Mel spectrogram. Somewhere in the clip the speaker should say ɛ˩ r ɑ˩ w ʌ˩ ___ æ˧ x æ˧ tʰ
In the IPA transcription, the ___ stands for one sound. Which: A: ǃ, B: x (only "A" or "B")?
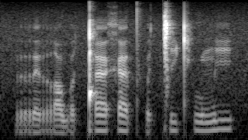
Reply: A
